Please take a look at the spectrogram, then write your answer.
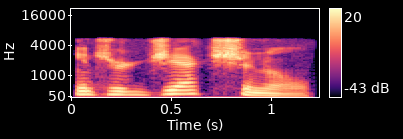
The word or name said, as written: interjectional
